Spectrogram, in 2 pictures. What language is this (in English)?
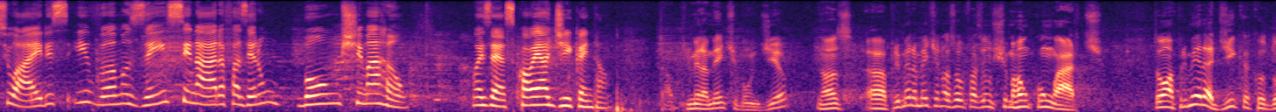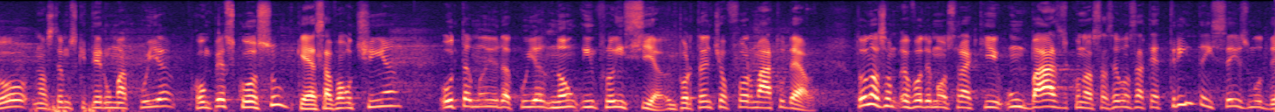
Portuguese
